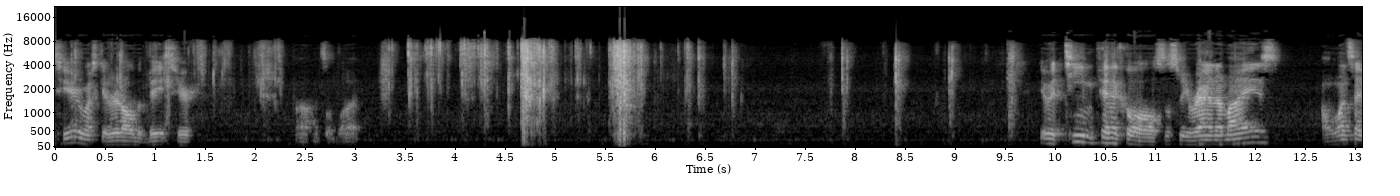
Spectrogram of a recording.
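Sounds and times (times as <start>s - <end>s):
cards sliding and rustling: 0.1s - 2.3s.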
